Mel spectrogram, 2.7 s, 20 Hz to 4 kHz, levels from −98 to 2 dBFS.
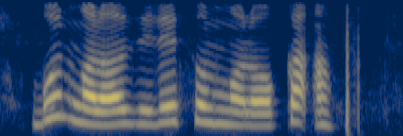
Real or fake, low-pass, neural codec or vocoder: fake; 3.6 kHz; vocoder, 24 kHz, 100 mel bands, Vocos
